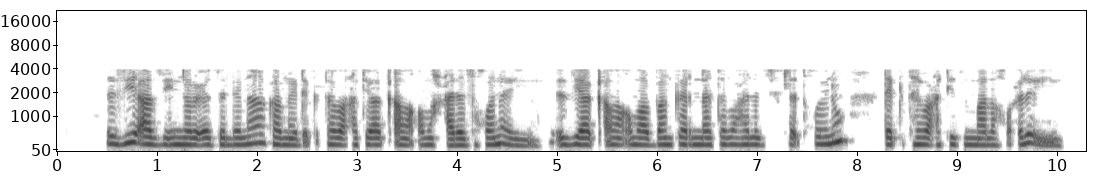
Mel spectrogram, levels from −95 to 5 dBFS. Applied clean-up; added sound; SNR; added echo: none; none; none; none.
